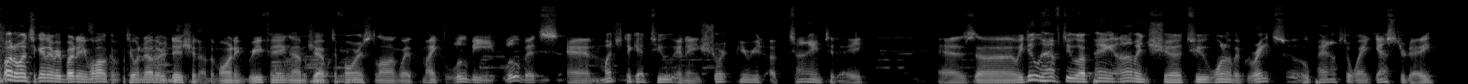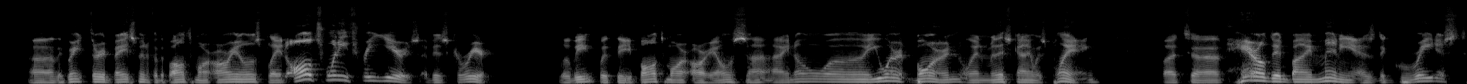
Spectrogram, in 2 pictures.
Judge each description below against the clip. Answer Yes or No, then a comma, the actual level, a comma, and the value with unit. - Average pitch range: Yes, average, 4.3 semitones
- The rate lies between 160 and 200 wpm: Yes, average, 190 wpm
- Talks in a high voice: No, low, 110 Hz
